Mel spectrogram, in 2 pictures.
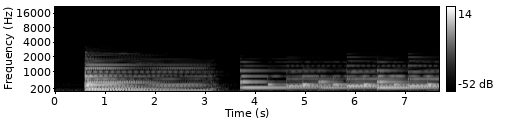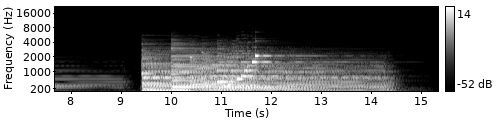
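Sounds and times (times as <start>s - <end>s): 
C major chord: 9.8s - 14.5s.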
